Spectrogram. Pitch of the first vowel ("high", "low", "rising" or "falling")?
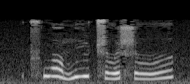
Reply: falling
